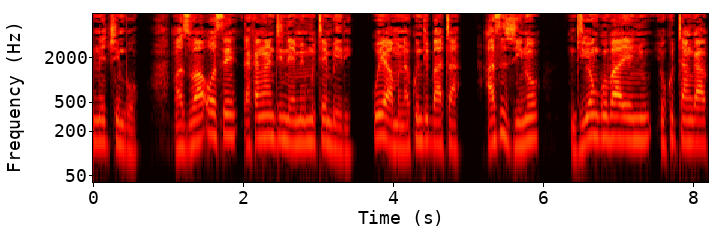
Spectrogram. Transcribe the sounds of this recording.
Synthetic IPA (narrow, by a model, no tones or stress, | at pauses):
net͡ʂiːmbo | mazuʋaʔo̞se̞ndakaŋɡandine̞mimute̞mbe̞ɾi | uje̞ɦamunakundiɓaːta | as̬iʐino̞ | ndijo̞ŋɡuʋaje̞ɲujo̞kutaŋɡak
